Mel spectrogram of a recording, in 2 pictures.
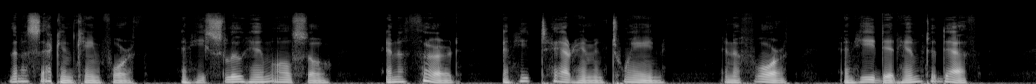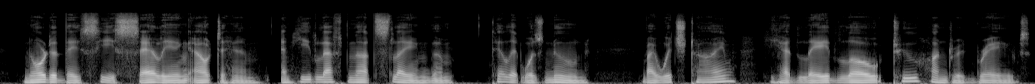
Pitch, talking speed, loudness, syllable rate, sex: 100 Hz, 160 wpm, -21 LUFS, 3.8 syllables/s, male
